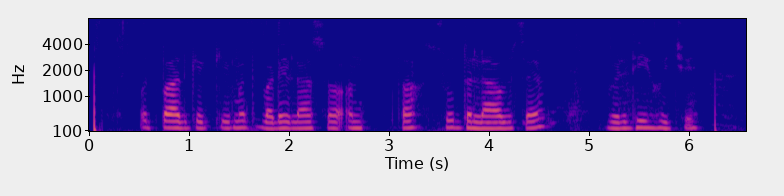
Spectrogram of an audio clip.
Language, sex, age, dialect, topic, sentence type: Maithili, male, 36-40, Eastern / Thethi, banking, statement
